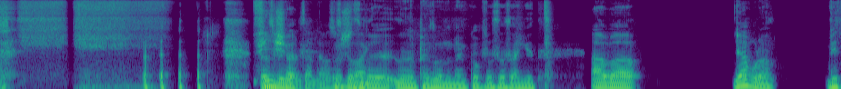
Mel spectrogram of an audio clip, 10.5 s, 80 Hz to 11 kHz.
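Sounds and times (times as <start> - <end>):
breathing through the nose: 0.0 - 1.9, 2.8 - 3.2
laughter: 1.6 - 3.6
speech: 1.8 - 2.4, 3.2 - 8.0, 9.2 - 10.4.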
